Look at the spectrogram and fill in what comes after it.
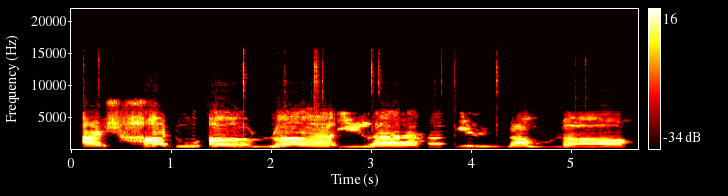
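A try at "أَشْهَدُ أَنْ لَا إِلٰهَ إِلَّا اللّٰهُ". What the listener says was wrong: Untuk hanya masih masuk ke huruf ha ya, sedikit. Ha hi hu. Ada sendiri ha hi hu. Ha hi hu. Ha hi hu. Ha hi hu.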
